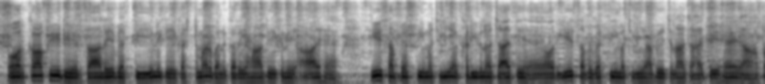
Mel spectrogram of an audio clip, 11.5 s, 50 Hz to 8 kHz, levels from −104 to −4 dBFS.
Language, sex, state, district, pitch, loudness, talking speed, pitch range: Hindi, male, Uttar Pradesh, Jalaun, 110 Hz, -16 LUFS, 155 wpm, 105-115 Hz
